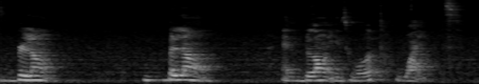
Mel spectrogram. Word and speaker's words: blanc: If you take a look, you see that it's ending with a C. And I'm not pronouncing the C, am I? It's not blanc. It is blanc.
